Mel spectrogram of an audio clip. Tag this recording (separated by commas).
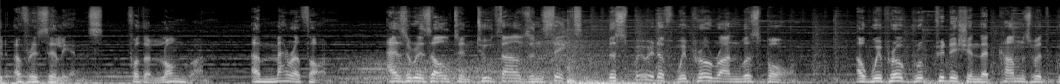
Music, Speech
